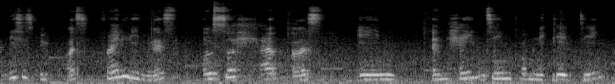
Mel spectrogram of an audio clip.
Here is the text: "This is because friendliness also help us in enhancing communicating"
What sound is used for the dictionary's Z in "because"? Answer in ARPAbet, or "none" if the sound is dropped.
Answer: S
